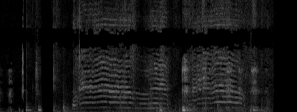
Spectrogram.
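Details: Domestic cat meowing insistently, a long drawn-out call with rich stacked harmonics, then a short break and a second extended wavering meow, sounding loud and demanding, recorded indoors.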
